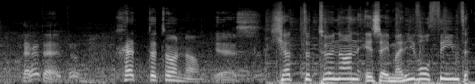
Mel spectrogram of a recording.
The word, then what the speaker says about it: Sjätte Tunnan: How do you pronounce that again? Skattetunnan? Skattetunnan.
